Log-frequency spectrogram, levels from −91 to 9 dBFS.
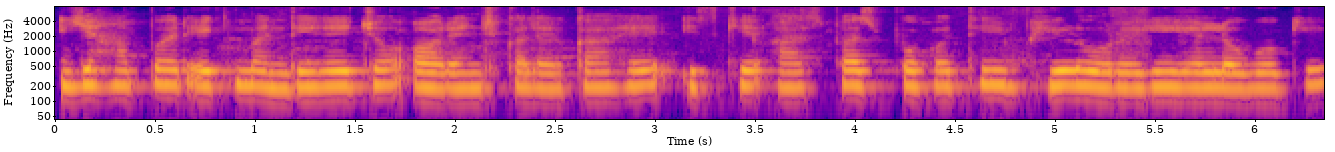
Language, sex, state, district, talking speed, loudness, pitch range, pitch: Hindi, female, Delhi, New Delhi, 190 wpm, -18 LUFS, 190-205 Hz, 200 Hz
